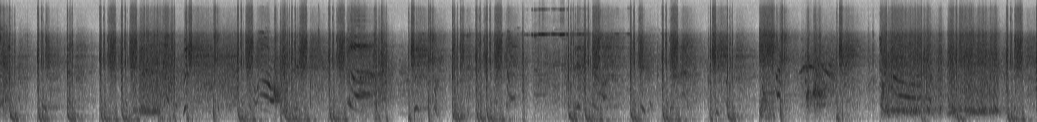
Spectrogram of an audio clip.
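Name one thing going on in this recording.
Punches and kicks land with loud thuds.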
